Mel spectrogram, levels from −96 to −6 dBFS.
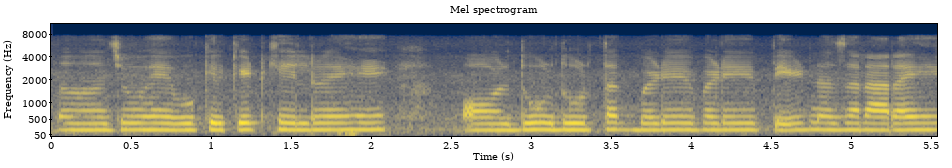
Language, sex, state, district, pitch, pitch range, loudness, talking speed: Hindi, female, Bihar, West Champaran, 195 Hz, 190-200 Hz, -15 LUFS, 175 wpm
